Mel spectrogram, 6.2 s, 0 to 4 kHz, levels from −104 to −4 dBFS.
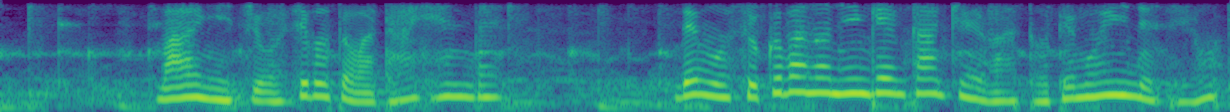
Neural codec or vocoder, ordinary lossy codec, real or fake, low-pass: codec, 16 kHz, 2 kbps, FreqCodec, larger model; none; fake; 3.6 kHz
